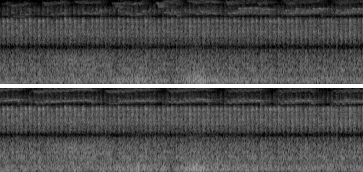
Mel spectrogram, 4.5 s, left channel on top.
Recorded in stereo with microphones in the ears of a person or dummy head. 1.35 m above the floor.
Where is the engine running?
5° right (ahead or behind).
